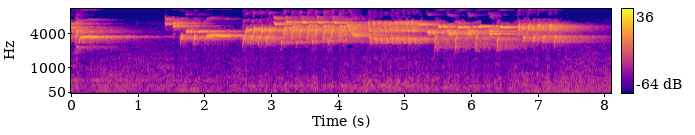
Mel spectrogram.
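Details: Wedani-style song from a European goldfinch in Morocco: an opening pure whistled note, then after a brief break a long, lively cascade of high, buzzy twitters and trills.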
